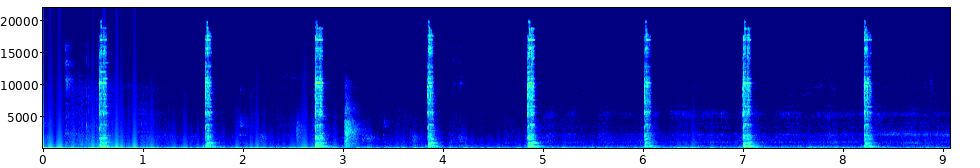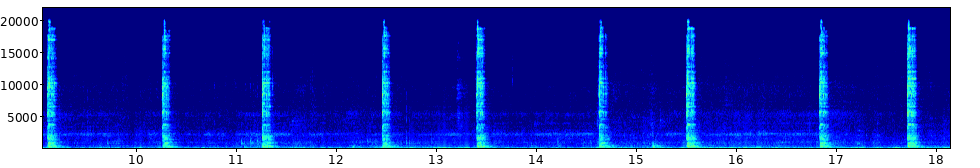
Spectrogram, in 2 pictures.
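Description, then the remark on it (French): A Comtoise pendulum clock ticks slowly and steadily, roughly one crisp tick per second, over a faint low hum, with no voices. “Vous avez déjà le son de la comptoise. Ça paraît pas grand-chose. Ça, c'est le tic-tac classique.”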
